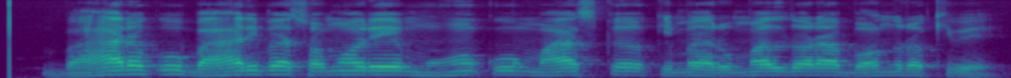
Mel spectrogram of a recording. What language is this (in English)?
Odia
